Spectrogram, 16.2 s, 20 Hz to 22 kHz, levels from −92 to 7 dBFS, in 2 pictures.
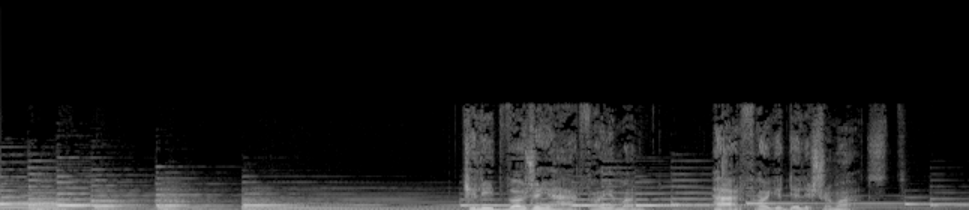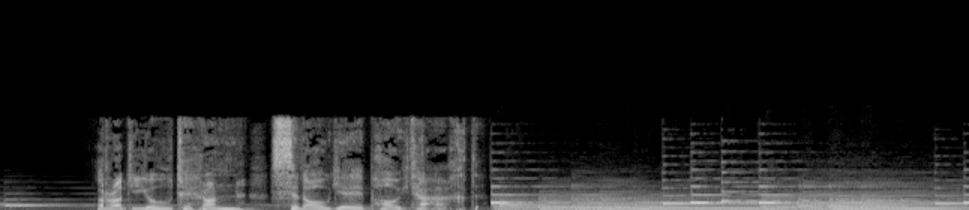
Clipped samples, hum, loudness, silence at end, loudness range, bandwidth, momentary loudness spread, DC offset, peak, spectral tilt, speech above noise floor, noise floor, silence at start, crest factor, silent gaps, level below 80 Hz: under 0.1%; none; -24 LUFS; 0 s; 6 LU; 11.5 kHz; 15 LU; under 0.1%; -4 dBFS; -4.5 dB/octave; 21 dB; -44 dBFS; 0 s; 20 dB; none; -46 dBFS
